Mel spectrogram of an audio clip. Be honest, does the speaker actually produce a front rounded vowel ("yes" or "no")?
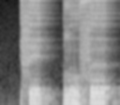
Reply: no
